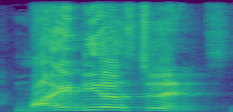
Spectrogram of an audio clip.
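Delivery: fond address. Real, not acted. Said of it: "addressing students".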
